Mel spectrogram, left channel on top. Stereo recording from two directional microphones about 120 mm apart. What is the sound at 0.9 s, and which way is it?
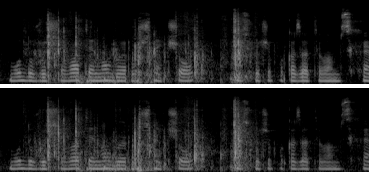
Speech, 15° left (ahead or behind).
